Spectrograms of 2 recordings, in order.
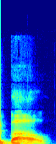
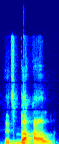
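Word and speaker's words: בעל: Now, some people would pronounce it just as one syllable. Baal. No. That means without, or they'll say Baal, and it's Baal. Baal. It's a little kind of constriction in there. Guttural, yeah. But it's very foreign to the Western way of pronunciation.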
